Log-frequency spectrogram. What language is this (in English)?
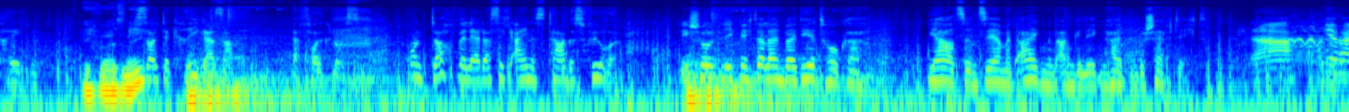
German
